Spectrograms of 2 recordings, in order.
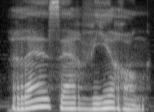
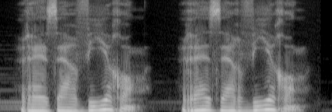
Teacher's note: Reservierung is the tricky part. The emphasis goes on the third syllable.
